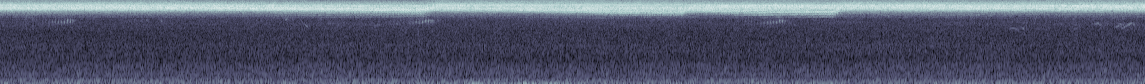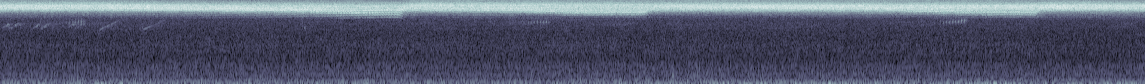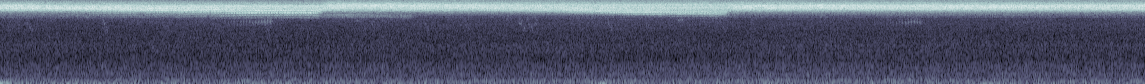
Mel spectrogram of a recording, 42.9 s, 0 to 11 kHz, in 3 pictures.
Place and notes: Omifuji, Yasu City, Shiga Prefecture, Japan - Cicada
A lone cicada singing in a Japanese cherry tree along a path beside a small river. The high-frequency sound of the cicada can be heard over the rumble of a waterfall and some human sounds. (WLD 2017)
17 July, 12:30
